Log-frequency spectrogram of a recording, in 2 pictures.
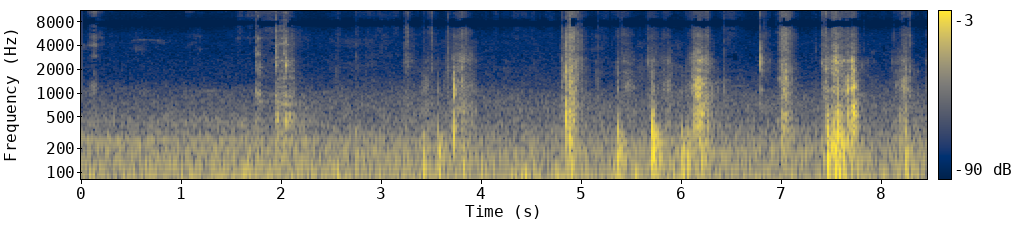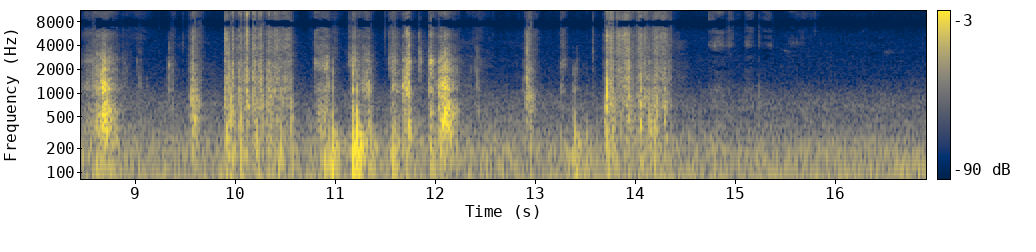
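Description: A hand raking and digging through loose potting soil in a clay pot: irregular crunching and scraping strokes, with a couple of longer rustling sweeps about ten and fourteen seconds in.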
